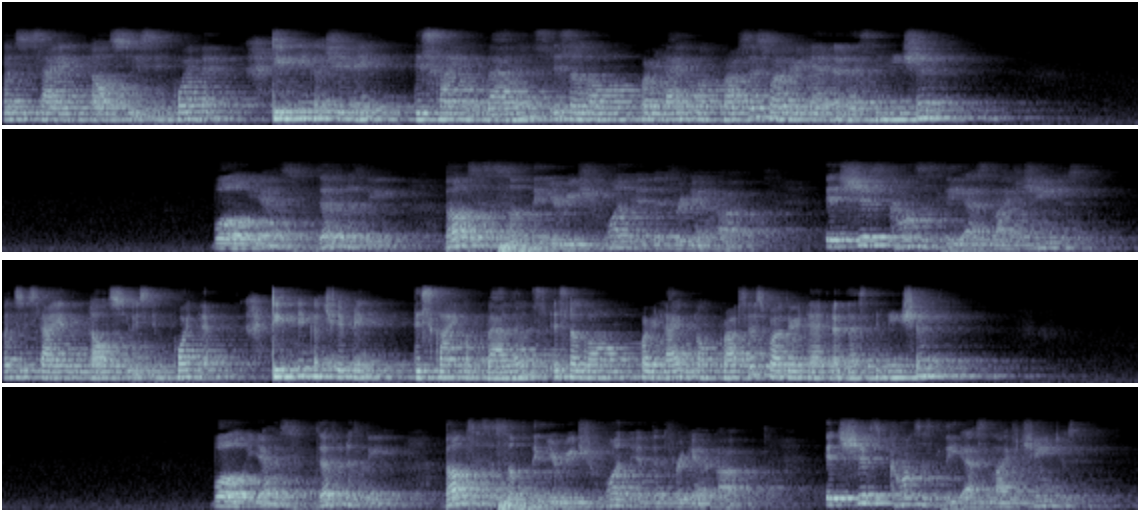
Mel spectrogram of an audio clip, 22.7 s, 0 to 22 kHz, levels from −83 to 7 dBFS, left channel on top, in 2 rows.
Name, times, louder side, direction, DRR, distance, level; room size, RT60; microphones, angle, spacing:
voice 1, 0.0-3.7 4.1-9.4, right 2 dB, 90° right, 0 dB, 0.9 m, -21 dB
voice 2, 13.4-18.7 19.6-22.1, right 2 dB, 45° right, -1 dB, 1.0 m, -24 dB
6.5 x 5.9 x 4.3 m, 2.1 s
head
